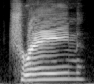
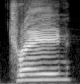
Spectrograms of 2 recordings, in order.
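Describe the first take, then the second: Both takes have the same delivery.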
